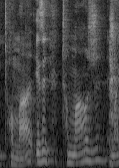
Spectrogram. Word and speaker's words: Thomaz: Is it Thomaz? Am I saying it right? Thomaz, because it's got a Z at the end there.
